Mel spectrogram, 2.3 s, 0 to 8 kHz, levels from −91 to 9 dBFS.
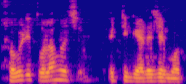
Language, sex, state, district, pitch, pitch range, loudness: Bengali, male, West Bengal, Jhargram, 140 Hz, 125-160 Hz, -20 LUFS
